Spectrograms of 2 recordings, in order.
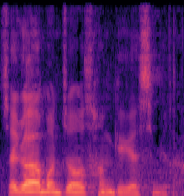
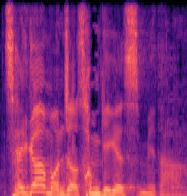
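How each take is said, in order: First: It is said stiffly, without a smile. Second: It is said warmly, with a smile.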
